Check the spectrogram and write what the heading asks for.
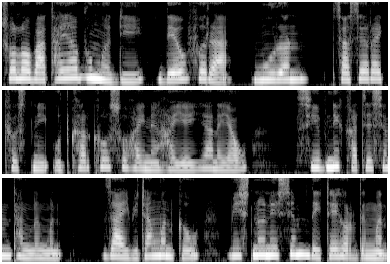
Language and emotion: Bodo, neutral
